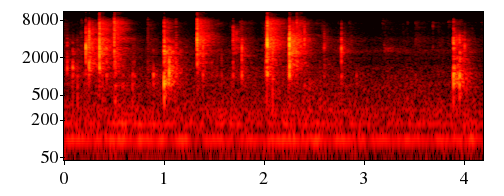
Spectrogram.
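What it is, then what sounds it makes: Foil sheet mask packet. A foil face-mask sachet is held and crinkled by hand and tapped with fingernails. It makes a series of sharp, bright crinkling taps that die away almost instantly. A short quiet stretch comes before one last crackle.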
